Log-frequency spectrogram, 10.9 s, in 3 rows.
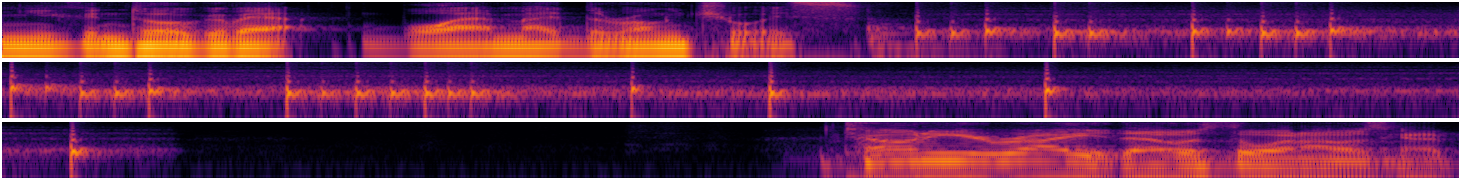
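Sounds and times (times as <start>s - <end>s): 
speech: 0.0s - 2.4s, 9.5s - 10.9s
dripping drum roll sound effect: 2.1s - 7.7s.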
